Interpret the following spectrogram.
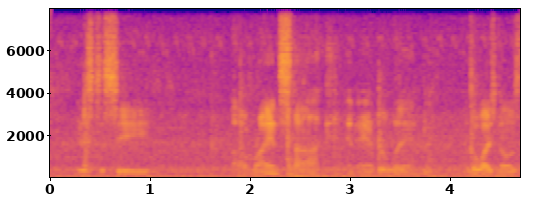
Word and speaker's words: Stock: not sure why cuz it rhymes with shock and the shock entertainment I don't know but it's real name rhyan stock did you ever think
